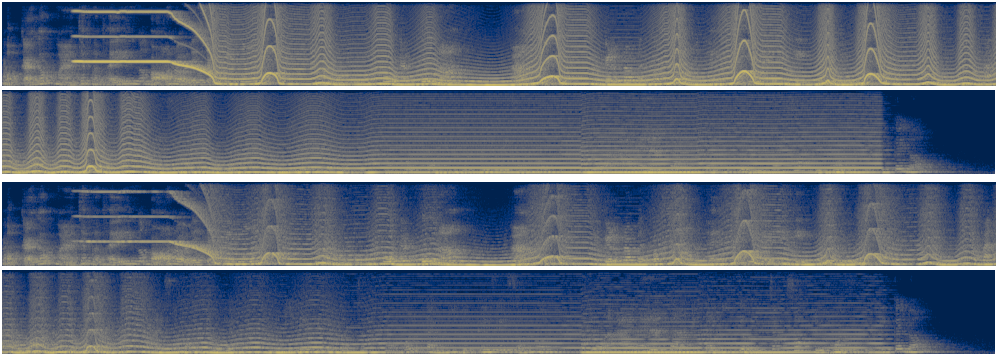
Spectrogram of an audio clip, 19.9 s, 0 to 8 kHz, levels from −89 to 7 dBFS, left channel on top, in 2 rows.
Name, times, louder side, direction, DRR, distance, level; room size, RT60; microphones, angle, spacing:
voice 1, 0.0-2.6 3.1-4.5 5.1-5.3 6.0-8.6 9.0-9.2 16.3-16.6, equal, 20° left, -3 dB, 2.1 m, -29 dB
sound 1, 0.7-18.8, left 4 dB, 60° left, 0.6 m, -20 dB
voice 2, 0.8-1.7 1.9-2.3 5.4-6.2 9.3-19.1, right 1 dB, 15° right, -2 dB, 1.0 m, -31 dB
8.9 x 6.6 x 2.7 m, 0.82 s
head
